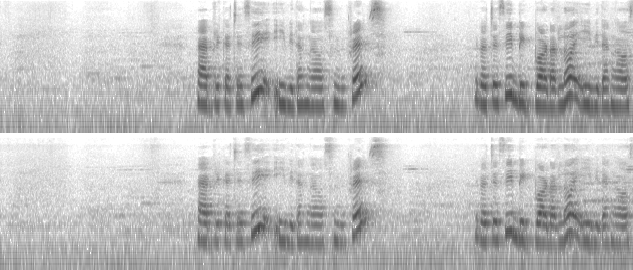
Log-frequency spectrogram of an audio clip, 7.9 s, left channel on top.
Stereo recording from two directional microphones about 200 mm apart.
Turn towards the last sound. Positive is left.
turn(degrees=50)  # may be behind; listen again after turning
